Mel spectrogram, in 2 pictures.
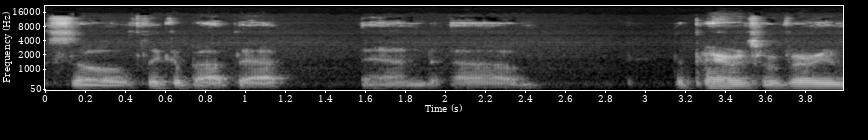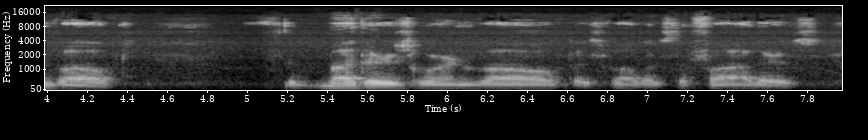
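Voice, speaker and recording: In an American accent, a man with a very deep, low pitch and a dark, mellow tone talks at a moderate pace with monotone, flat intonation. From Pacifica, California, US. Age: 60s. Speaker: local resident sharing memories. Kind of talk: reminiscing talk at community event. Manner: hesitant, many fillers.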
